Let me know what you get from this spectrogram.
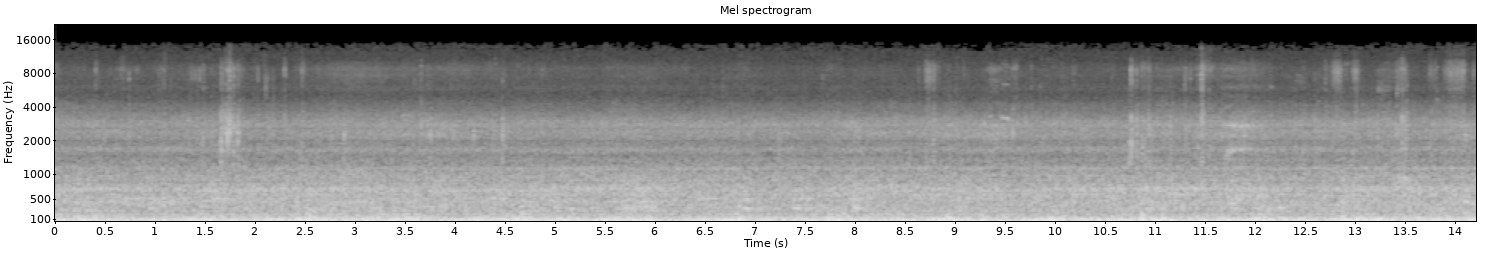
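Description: Passenger train in motion, heard from the carriage: a steady low rumble of the running gear on the track, with a few faint ticks now and then.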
